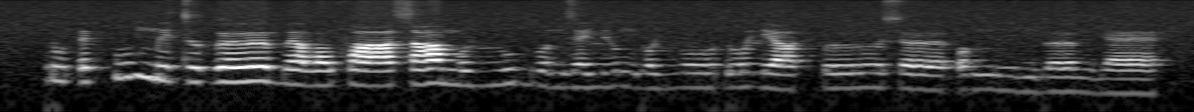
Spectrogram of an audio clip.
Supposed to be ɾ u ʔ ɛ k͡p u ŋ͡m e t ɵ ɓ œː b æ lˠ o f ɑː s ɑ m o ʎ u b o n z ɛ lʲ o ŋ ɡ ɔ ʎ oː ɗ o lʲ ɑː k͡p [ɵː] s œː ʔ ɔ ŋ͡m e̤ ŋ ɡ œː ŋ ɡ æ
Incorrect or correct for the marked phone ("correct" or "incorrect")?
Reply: correct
